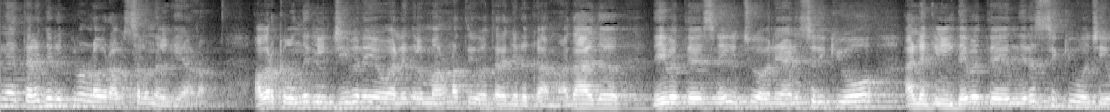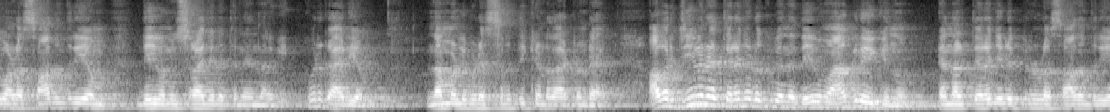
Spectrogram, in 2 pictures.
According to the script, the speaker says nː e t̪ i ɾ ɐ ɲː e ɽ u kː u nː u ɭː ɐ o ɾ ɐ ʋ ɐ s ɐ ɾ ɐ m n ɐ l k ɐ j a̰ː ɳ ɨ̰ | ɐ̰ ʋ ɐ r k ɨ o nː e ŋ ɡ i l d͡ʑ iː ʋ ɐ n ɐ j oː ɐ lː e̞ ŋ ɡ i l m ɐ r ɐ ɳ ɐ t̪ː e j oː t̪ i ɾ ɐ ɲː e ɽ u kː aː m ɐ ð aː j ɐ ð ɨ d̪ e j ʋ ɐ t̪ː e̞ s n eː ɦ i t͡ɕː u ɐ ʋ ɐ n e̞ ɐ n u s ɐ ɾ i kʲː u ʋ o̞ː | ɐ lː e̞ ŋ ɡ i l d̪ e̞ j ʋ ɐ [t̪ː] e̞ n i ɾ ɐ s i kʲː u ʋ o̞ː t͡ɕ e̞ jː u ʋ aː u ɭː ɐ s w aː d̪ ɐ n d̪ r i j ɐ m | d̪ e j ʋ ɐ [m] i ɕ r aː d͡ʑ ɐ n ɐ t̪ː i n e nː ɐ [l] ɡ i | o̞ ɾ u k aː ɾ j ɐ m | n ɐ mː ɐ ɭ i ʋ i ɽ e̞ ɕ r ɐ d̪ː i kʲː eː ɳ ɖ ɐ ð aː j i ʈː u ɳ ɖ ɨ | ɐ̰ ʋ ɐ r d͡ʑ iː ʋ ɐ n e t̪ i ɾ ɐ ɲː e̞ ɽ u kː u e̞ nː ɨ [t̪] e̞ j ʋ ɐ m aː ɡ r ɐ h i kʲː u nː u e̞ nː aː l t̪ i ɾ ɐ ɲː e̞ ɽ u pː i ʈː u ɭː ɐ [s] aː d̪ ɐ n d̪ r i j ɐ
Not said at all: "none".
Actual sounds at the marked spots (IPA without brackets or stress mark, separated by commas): t̪ː, m, l, d̪, s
